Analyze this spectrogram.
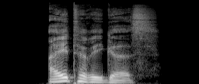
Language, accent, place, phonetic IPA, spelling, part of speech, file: German, Germany, Berlin, [ˈaɪ̯təʁɪɡəs], eiteriges, adjective, De-eiteriges.ogg
- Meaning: strong/mixed nominative/accusative neuter singular of eiterig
